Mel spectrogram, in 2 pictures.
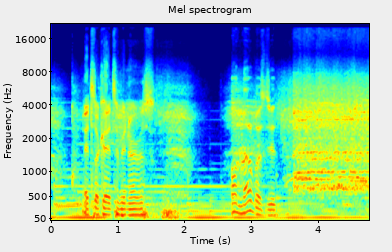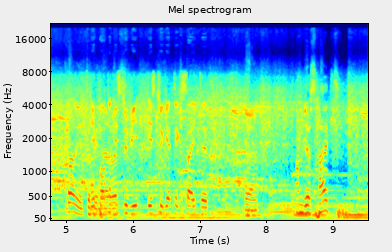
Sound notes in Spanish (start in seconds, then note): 3.6 Aplausos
